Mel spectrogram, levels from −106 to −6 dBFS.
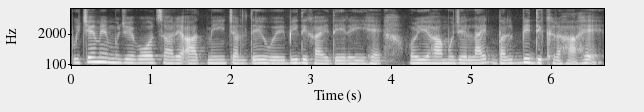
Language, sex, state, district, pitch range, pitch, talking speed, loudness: Hindi, female, Arunachal Pradesh, Papum Pare, 165-180 Hz, 170 Hz, 190 wpm, -19 LUFS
